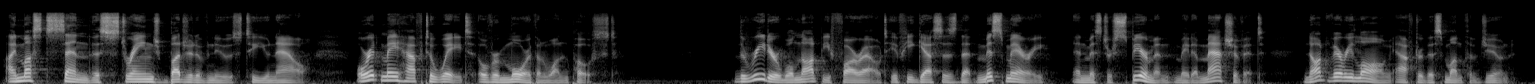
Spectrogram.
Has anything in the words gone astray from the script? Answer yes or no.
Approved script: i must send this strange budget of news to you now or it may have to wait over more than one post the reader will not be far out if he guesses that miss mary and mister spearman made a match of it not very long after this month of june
no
